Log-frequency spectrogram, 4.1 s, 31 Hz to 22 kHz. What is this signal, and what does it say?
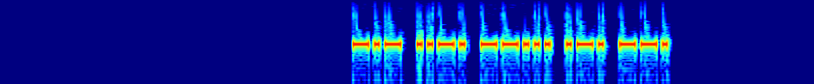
Morse code, heard as a keyed tone, about 42 wpm, 700 Hz. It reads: KF7RG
